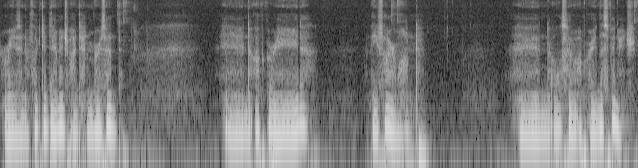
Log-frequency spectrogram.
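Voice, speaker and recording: This low-pitched gaming video host murmurs his thoughts on the gameplay in a calm, breathy, unhurried way. His soft-spoken ASMR commentary often comes near a whisper.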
